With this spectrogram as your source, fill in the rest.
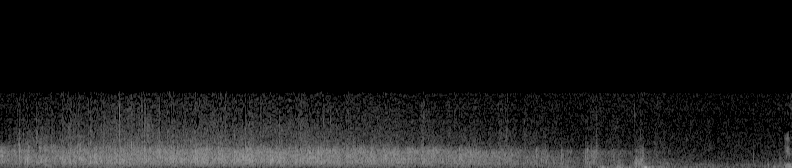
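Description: A room full of people applauding at a policy forum's opening, sustained dense clapping that thins and fades toward the end, with a faint voice emerging as it dies away.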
